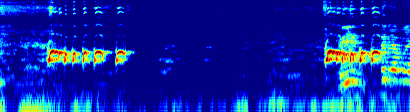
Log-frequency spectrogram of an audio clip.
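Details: Local zebra dove song used as a lure for doves that sing little: two bursts of quick, pulsed, trilling coos, with a steady low hum underneath.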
